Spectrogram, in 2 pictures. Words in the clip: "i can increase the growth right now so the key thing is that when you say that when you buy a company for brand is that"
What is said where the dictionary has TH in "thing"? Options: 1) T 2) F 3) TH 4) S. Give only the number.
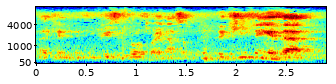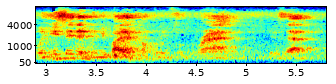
3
